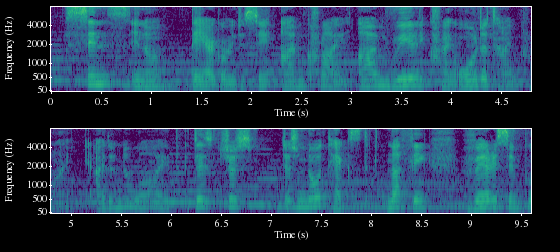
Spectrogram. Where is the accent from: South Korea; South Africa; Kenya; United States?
South Korea; Even I'm from South Korea, so it's not that far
